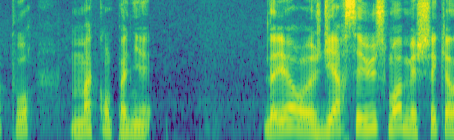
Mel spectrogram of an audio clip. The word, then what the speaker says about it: Arceus: vous serez là pour m'accompagner d'ailleurs je dis arseus moi mais je sais qu'elle a qui sont team arceus alors l'a dit un commentaire ou est-ce que vous vous prononcez arseus ou arceus le nom de ce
